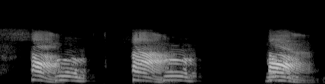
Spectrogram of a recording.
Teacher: Ha itu makhrajnya itu dia adanya di tengah-tengah tenggorokan. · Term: ha tipis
